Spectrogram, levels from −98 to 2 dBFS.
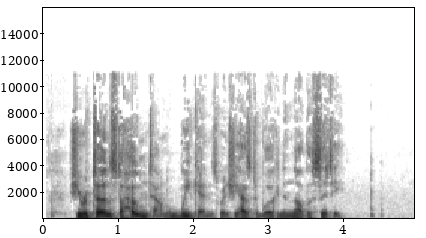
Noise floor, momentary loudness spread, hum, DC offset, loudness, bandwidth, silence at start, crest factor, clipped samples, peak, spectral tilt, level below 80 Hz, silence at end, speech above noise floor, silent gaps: -63 dBFS; 14 LU; none; under 0.1%; -19 LUFS; 11.5 kHz; 0.35 s; 20 dB; under 0.1%; 0 dBFS; -6 dB/octave; -46 dBFS; 0.6 s; 45 dB; none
